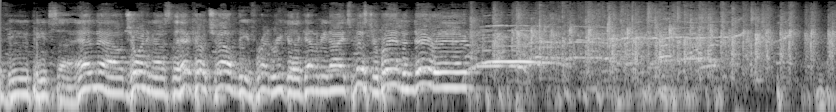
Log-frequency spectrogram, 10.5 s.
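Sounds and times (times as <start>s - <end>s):
speech: 0.1s - 6.6s
audience applause: 5.8s - 10.4s.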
